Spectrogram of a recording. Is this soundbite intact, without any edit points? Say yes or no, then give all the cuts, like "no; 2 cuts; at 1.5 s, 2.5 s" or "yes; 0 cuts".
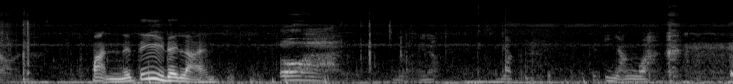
no; 1 cut; at 5.1 s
